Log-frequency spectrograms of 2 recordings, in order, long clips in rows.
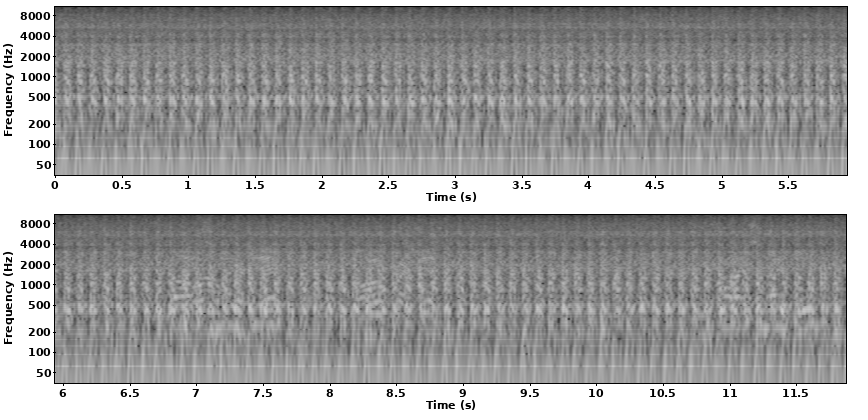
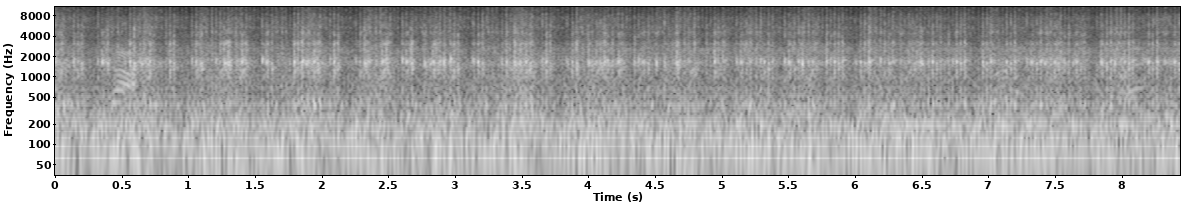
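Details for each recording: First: Mercedes OM606 diesel in a Land Rover build, first start after fitting the injection pump, turbo and oil cooler: long regular chuffing crank that never catches; glow plugs not yet wired, suspected cause of slow start. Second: Mercedes OM606 diesel in a Land Rover build just after its first start, microphone near the exhaust: steady, even idle clatter with no misses or knocks; sounds healthy.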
